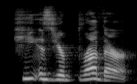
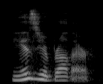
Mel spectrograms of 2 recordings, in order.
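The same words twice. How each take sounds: First: Louder, insistent snap; snapping. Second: Said in the usual way. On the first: A narrator's reading. Tony snapping at Thor about his brother, louder. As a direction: snap it with force. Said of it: "he snapped".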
